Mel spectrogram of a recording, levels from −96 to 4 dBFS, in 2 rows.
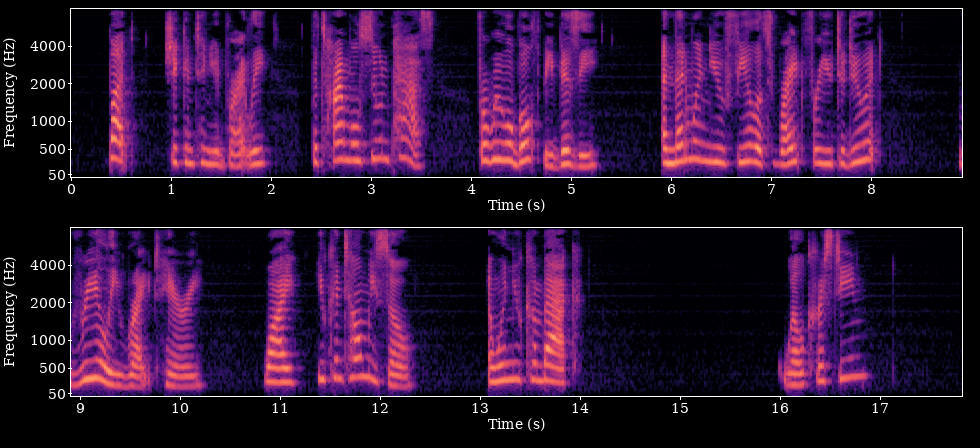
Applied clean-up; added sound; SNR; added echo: none; none; none; none.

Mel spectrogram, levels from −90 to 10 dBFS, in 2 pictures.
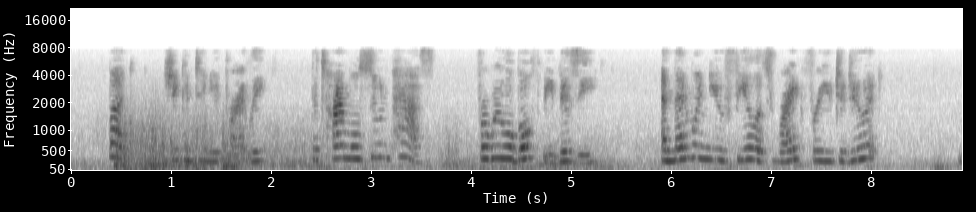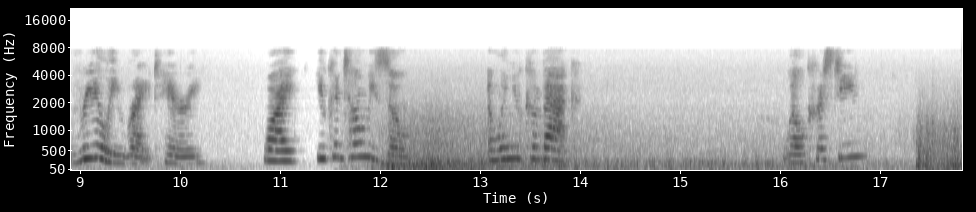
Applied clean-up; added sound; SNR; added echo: none; Thunder / Rain; 5 dB; reverberation time 0.1 s.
